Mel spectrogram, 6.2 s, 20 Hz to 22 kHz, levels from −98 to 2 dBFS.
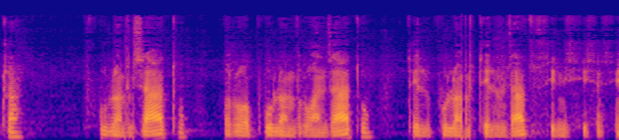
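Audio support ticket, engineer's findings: Chunks out of order, 1.24–1.32 s: two adjacent 40 ms blocks swapped, the late one playing after its successor. Brief jumbled blip in the speech, three hard joins. Nothing dropped. Probably the buffer/queue stage writing a block late.

Same again, 4.60–4.68 s: 40 ms chunk one slot late, same garble. Consistent 40 ms size points at the same chunking path.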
